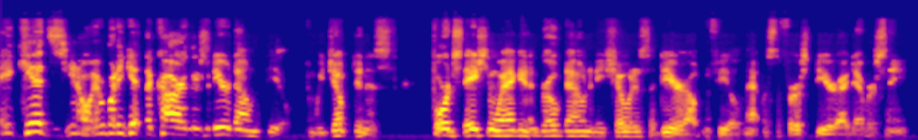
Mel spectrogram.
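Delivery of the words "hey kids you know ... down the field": put-on high calling-out voice, half yelling. Retelling how dad came home calling the family to the car: imitating dad kinda yelling. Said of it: "kinda yelling at the family".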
